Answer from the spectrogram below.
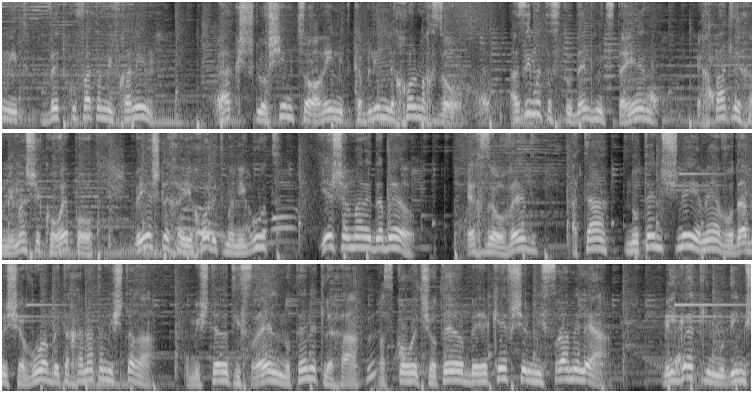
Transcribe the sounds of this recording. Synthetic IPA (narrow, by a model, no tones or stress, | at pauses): mit | vetkufathamivχanimʁakʃlo̞ʃimt͡so̞aʁimːit̪kablimle̞χo̞lmaχzo̞̰ʁʔa̰zimatastude̞ntmit͡staje̞n | e̞χpatleχamimaʃe̞ko̞ʁe̞po̞vejeʃle̞χajeχo̞letmaniɡutjeʃalmale̞dabe̞ʁ | ʔe̞χze̞o̞ve̞da̰tano̞te̞nʃne̞jame̞javo̞dabe̞ʃavuabe̞taχanathamiʃtaʁa̰ṵmiʃte̞ʁetisʁae̞lno̞te̞netle̞χamasko̞ʁet̪ʃo̞te̞ʁbe̞heke̞fʃe̞lmisʁame̞le̞ʔa̰ | milɡatlimudim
